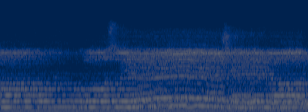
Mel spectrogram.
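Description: Orthodox church chant as background music: voices hold a steady low drone while a melody line rises and falls slowly above it.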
